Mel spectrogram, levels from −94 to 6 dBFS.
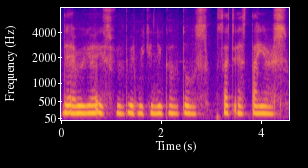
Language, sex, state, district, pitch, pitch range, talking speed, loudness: English, female, Nagaland, Kohima, 195 Hz, 190-200 Hz, 130 wpm, -15 LUFS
